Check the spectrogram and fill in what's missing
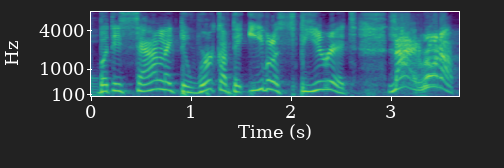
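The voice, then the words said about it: Put-on Spanish accent. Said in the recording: “can you do a Spanish accent?”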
